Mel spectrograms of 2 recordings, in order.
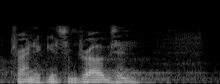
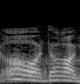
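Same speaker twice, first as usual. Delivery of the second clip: higher-pitched, delighted little exclamation; imitated excited kids; 7 semitones higher than usual. Kids seeing the visitor's dog come in, excited.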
